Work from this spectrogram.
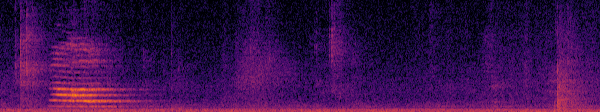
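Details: Single drawn-out meow from a domestic cat indoors, a steady tonal cry under one second with rich harmonics. Faint soft rustles and a sharp tap follow in a quiet room.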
